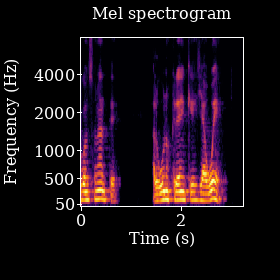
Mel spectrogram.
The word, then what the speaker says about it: Yahweh: Algunos creen que es Yahweh. Es la forma de pronunciar, la I, la H, la W, Yahweh.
